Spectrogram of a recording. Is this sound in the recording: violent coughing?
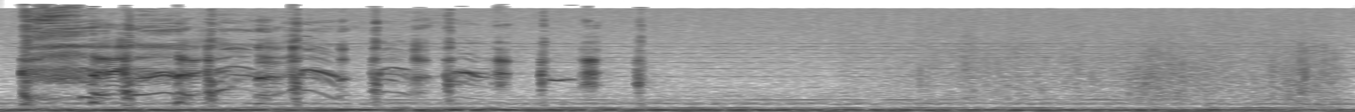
yes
